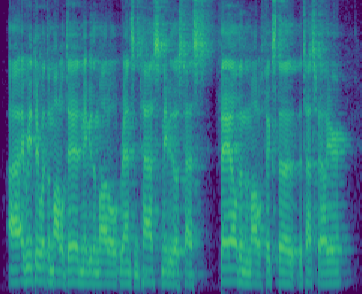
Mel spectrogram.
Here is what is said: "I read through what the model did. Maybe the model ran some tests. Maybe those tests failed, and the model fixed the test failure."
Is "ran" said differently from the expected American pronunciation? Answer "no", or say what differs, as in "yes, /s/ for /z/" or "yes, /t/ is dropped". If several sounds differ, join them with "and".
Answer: no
